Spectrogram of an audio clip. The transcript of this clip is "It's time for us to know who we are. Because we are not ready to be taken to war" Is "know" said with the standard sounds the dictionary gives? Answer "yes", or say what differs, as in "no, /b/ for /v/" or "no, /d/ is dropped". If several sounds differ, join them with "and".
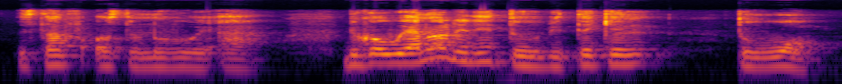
yes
